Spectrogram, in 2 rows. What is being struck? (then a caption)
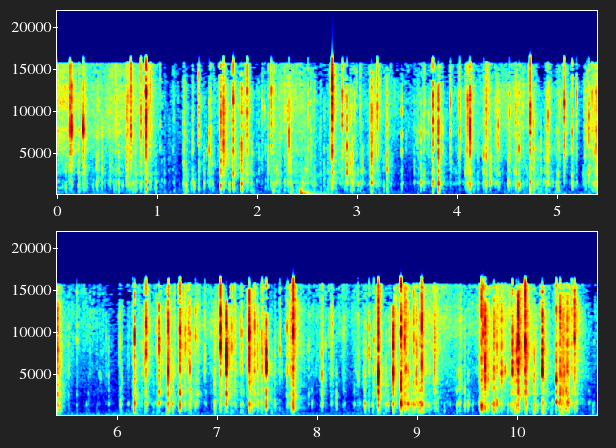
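Flexible plastic candy bag. A colorful, flexible plastic candy bag about 30 cm long, full of sour straw candy, is held in both hands and squeezed and rubbed with the fingertips. It gives off a continuous stream of sharp, bright crinkles and crackles with many quick snaps, over a faint steady low hum.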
